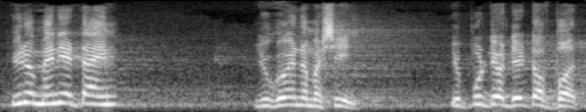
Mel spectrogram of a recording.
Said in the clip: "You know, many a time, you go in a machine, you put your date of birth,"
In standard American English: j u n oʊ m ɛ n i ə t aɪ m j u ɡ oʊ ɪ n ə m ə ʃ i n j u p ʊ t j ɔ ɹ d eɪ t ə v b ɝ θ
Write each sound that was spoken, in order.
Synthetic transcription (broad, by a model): j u n oʊ m ɛ n i ə t aɪ m j u ɡ oʊ ɪ n ə m ə ʃ i n j u p ʊ t j ɔ ɹ d eɪ t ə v b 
